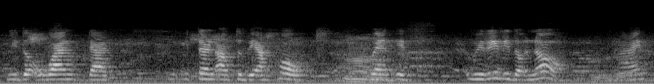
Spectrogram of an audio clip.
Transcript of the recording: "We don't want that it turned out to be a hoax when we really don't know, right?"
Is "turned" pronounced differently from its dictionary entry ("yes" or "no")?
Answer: yes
